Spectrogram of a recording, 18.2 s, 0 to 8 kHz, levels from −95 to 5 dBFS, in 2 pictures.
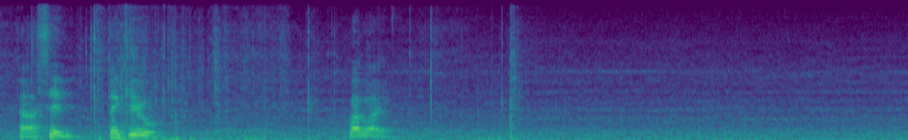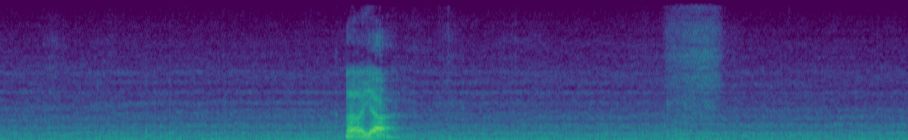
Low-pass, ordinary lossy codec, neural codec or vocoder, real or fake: none; none; codec, 16 kHz, 16 kbps, FreqCodec, smaller model; fake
